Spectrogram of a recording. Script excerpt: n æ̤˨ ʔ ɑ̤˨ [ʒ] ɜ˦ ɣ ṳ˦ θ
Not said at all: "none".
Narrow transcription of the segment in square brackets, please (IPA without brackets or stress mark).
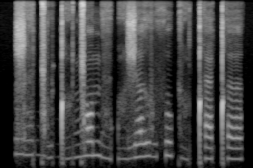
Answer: ʒ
